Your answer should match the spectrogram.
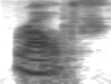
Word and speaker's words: Rohlfs: So friends, if you are struggling, your next right step is to pick up Finding Freedom by Melissa Rohlfs.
